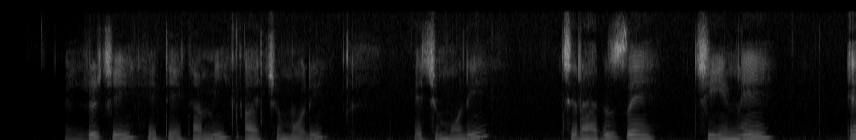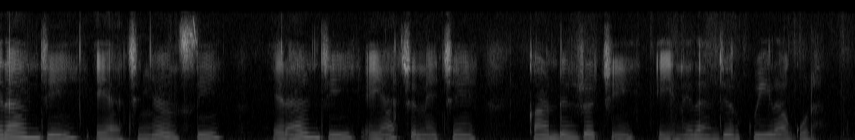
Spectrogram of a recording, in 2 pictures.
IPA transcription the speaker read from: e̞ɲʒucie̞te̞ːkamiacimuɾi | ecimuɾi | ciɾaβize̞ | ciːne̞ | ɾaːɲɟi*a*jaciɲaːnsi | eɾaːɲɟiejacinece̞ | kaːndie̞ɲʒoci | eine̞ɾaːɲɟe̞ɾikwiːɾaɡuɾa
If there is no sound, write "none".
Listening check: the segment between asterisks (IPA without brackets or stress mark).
e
